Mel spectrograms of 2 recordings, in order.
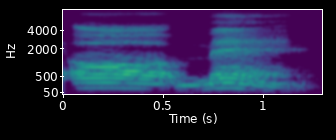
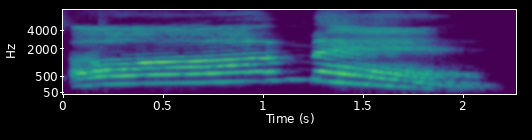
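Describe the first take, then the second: First: Said in the usual way. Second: "Oh" high and loud, "man" falling; big "Oh, man". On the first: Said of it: "You didn't say". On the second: Shown as a demonstration. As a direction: belt the "Oh" high, drop on "man". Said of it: "You didn't say, "Oh, man".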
